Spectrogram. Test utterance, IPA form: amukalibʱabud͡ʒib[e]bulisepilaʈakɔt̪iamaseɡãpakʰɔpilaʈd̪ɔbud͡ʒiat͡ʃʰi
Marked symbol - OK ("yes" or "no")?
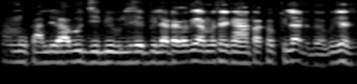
no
